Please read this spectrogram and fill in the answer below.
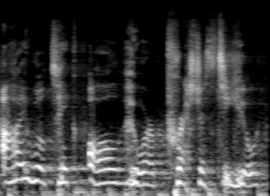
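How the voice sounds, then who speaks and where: A woman's voice: on the high side, measured pace, lightly acted. A woman voicing a bitter, grieving young woman in a video game, cold and full of self-loathing. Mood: hateful resolve. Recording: game music behind the voice.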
